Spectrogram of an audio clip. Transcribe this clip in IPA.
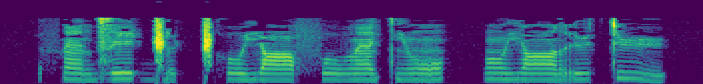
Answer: θ æ̃ d͡z e ɡ͡ǁ ø ǁʰ o j ɑ f o β æ̃ tʲ õ | õ j ɑ̃ r y t y

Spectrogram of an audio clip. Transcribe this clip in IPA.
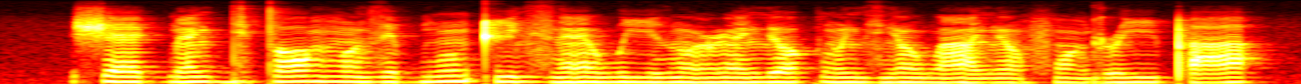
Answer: ʃ ɛ ɡ͡b ɛ̃ lʲ dʲ ʊ t ɔ ŋ õ z ɪ b ũ kʼ i lʲ z ɛ̃ w i ð õ ɭ ɛ̃ lʲ ɔ k l ũ lʲ zʲ ɔ̃ w ã lʲ ɔ̃ f ɔ̃ ɡ ɹ i pʼ a

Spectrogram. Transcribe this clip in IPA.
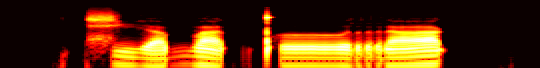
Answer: t͡ɕ i˩˦ a̯ b a˨˩ t̚ pʰ ɤː˧ r a˦˥ k̚

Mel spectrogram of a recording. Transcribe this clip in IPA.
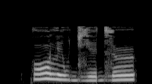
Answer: k ɔ l ɪ w d͡ʑ ɪ d͡z ə˞

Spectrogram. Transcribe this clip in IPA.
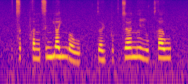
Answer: t͡s ɐ˧ k̚ pʰ ɐ˧ ŋ s ɪ˥ ŋ j ɐ˥ j ŋ o˨˩ w | t̪ ɵ˨ ɥ p ʊ˨ k̚ t͡s œː˥ n l iː˧ w t̪ʰ ɐ˥ w

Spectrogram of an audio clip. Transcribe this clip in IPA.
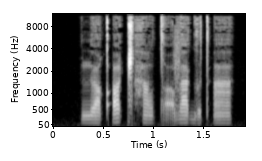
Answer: n œ qʼ œ ǁʰ ã l tˤ ḛ v a ɡ ə tʼ ã

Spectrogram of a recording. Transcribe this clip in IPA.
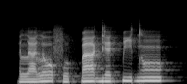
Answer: l a˨ l ɔ˧ f o˨ k͡p a˨˦ ɡ ɛ˧ k͡p i˦ d ɔ̃˦

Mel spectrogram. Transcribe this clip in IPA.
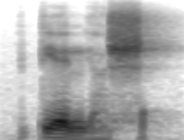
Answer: pʲ e mʲ a̤ ʃ

